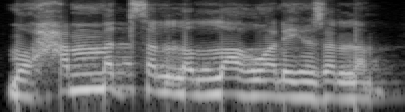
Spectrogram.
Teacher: کہیں ہا بریک کو بھاری ساؤنڈ کے ساتھ نہ پڑھا کریں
